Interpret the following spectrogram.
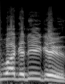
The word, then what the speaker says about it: Ouagadougou: There's Ouagadougou. The capital is spelled with an O, not a W. Because, French. That's Ouagadougou.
